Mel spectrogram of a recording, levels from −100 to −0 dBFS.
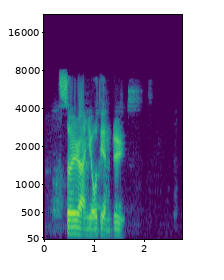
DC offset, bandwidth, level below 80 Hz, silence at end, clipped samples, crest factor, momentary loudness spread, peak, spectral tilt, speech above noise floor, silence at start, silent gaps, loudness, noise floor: under 0.1%; 8.2 kHz; -70 dBFS; 1.05 s; under 0.1%; 20 dB; 10 LU; -4 dBFS; -2.5 dB/octave; 52 dB; 0.3 s; none; -20 LUFS; -72 dBFS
